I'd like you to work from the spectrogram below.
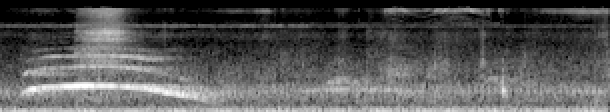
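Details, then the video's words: Hunting dog released to chase wild boar through bushes; a single arched, tonal yelp rising then falling, with a low rumble of background noise beneath. "SUARA ANJING BERBURU BABI HUTAN - WILD BOAR HUNTING"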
